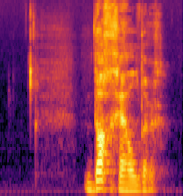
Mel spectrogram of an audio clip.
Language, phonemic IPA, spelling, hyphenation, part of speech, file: Dutch, /ˈdɑxɛldər/, daggelder, dag‧gel‧der, noun, Nl-daggelder.ogg
- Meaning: a dayworker, day labourer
